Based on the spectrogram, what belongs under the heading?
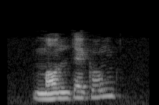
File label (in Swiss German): "manndeckung", alsace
